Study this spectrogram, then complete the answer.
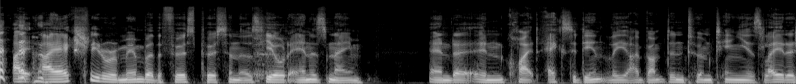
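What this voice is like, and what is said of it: Speaks with a noticeable accent. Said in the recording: “Did you get that accent? That sounds great, doesn't it? ... it's great for a podcast ... I can't even mimic it”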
